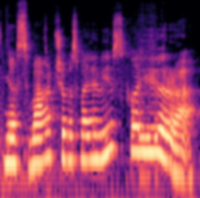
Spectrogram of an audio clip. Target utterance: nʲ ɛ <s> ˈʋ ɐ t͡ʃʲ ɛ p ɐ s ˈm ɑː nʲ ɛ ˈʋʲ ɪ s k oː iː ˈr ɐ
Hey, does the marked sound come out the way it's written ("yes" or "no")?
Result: yes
